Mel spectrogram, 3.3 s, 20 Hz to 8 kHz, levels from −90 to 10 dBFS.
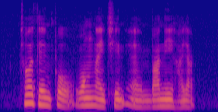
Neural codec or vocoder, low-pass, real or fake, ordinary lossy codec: none; none; real; none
